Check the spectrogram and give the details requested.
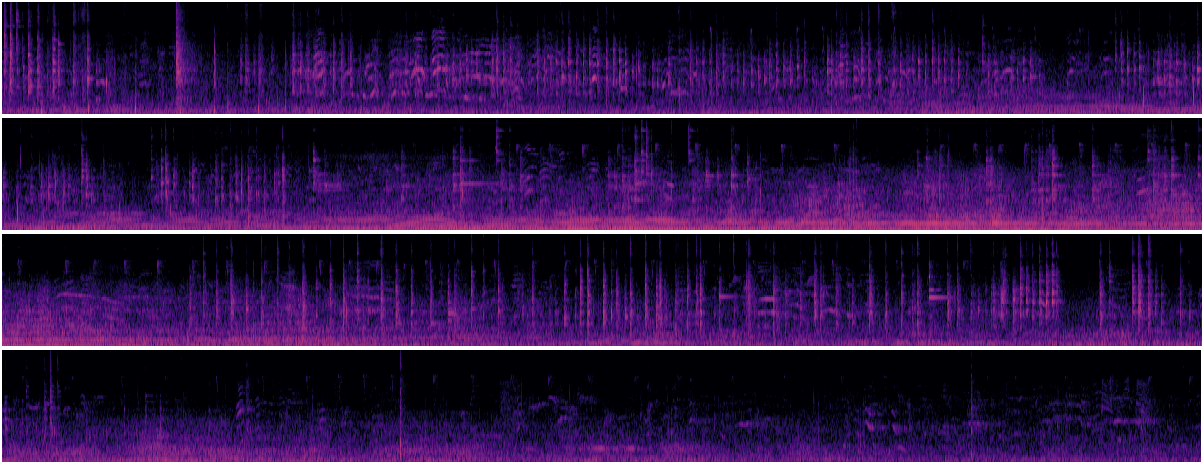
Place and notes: London Borough of Hammersmith and Fulham, Greater London, UK - Railings
Binaural recording of the railings surrounding the tennis court at Brook Green Park, London.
